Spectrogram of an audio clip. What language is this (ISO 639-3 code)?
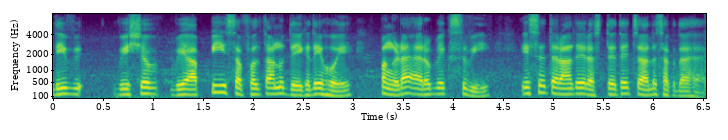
pan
